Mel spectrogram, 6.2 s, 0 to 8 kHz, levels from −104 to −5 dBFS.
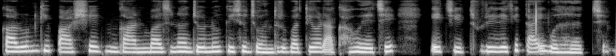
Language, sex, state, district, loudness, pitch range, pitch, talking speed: Bengali, female, West Bengal, North 24 Parganas, -18 LUFS, 220-250 Hz, 235 Hz, 155 wpm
